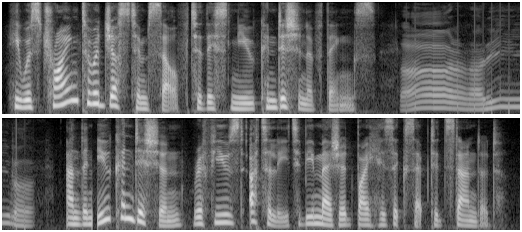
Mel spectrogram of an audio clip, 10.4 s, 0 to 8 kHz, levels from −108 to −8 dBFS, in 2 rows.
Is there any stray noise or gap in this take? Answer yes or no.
yes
